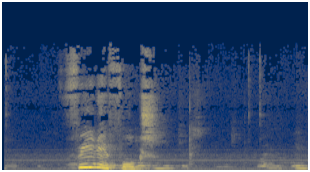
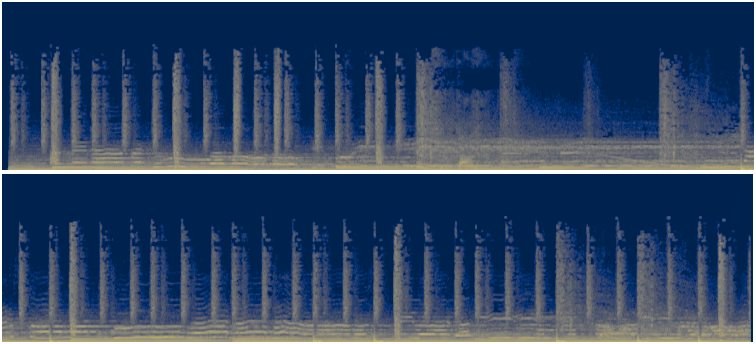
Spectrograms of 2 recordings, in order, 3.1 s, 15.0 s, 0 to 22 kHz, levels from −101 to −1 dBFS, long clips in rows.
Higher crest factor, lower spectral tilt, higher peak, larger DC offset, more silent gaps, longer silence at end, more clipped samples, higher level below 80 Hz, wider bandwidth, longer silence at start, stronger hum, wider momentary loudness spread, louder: about the same, 18 dB vs 14 dB; second, -2 dB/octave vs -5.5 dB/octave; first, -4 dBFS vs -16 dBFS; neither; neither; about the same, 0 s vs 0 s; neither; second, -72 dBFS vs -32 dBFS; about the same, 16.5 kHz vs 15.5 kHz; first, 0.65 s vs 0.05 s; neither; first, 22 LU vs 6 LU; first, -19 LUFS vs -31 LUFS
